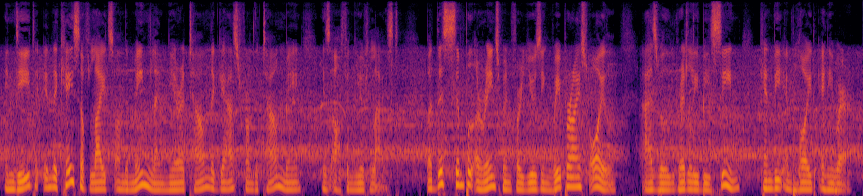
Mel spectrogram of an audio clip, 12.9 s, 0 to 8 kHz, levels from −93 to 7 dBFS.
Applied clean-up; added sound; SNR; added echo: none; Crowd; 11 dB; none.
